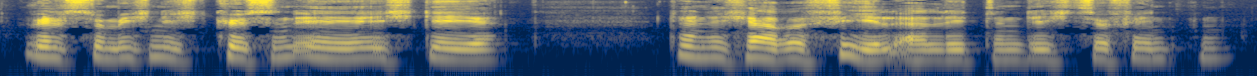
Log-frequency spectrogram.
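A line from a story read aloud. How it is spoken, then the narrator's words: Calling out. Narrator (German): rief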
